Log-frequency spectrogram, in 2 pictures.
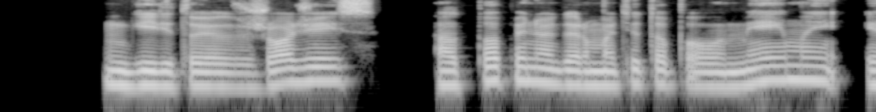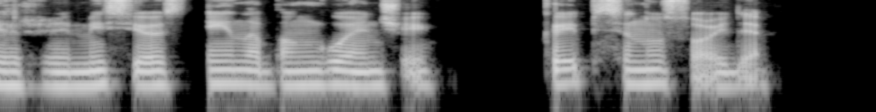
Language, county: Lithuanian, Panevėžys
